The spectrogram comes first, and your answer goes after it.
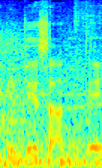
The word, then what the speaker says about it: Daesan: Có vẻ như nó được viết là ``Oyama'' và đọc là ``Desan''.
